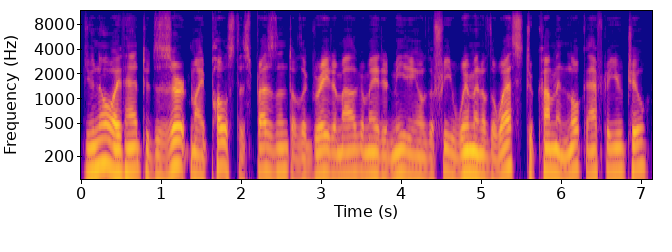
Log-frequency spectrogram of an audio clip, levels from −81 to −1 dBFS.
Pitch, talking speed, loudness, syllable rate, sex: 115 Hz, 250 wpm, -19 LUFS, 5.8 syllables/s, male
